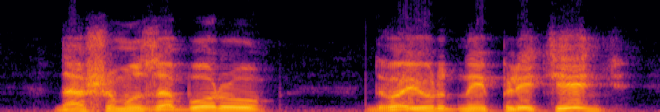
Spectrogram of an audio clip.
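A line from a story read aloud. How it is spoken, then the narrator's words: Rude reply. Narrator (Russian): грубо ответила Ильинична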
